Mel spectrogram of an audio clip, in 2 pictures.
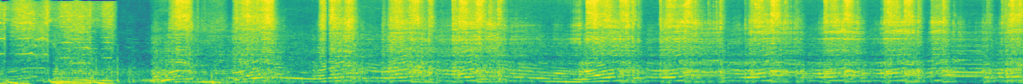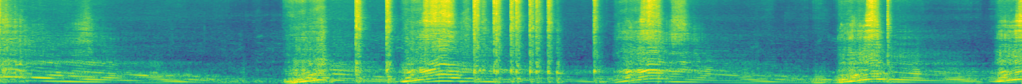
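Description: BMW sedan's engine being revved again and again while parked, its pitch sweeping up and falling back each time, with exhaust pops and crackles on the way down. There is a short lull about twelve seconds in before the revving starts again.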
